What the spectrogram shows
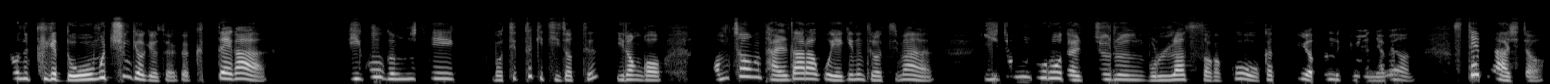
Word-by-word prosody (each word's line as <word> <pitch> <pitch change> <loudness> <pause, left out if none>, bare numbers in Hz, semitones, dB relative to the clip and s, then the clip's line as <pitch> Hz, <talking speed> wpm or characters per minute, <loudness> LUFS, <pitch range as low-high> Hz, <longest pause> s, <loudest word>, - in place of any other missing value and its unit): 저는 270 -1 +1
그게 255 -1 +4
너무 225 +9 +7
충격이었어요. 205 - 0
그니까 - - -7
그때가 265 -2 +5 0.9
"미국 265 +4 -2
음식 255 +1 -3 0.4
뭐 200 0 -6
디 275 - -10
특히 380 -8 -5
디저트 205 - -6 0.2
이런 215 -1 0
거 200 -2 +3 0.5
엄청 335 - 0
달다."라고 235 +1 +3
얘기는 225 +5 -1
들었지만 200 -1 -3 0.5
이 230 0 -7
정도로 315 -3 -1
달 210 -4 +1
줄은 225 -3 -4
몰랐어 200 +2 0
갖고 205 +2 -3
그니까 215 - -5 0.2
이게 245 -6 0
어떤 230 +5 -2
느낌이었냐면 190 -1 -10 0.4
스테비아 370 - +2
아시죠? 180 - -5
230 Hz, 300 characters per minute, -22 LUFS, 200-265 Hz, 0.9 s, 너무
